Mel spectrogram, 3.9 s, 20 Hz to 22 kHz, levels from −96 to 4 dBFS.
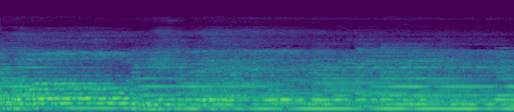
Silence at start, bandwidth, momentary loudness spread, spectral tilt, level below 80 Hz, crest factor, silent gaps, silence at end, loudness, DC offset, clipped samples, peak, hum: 0 s; 7 kHz; 4 LU; -9 dB/octave; -64 dBFS; 14 dB; none; 0 s; -24 LUFS; under 0.1%; under 0.1%; -10 dBFS; none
